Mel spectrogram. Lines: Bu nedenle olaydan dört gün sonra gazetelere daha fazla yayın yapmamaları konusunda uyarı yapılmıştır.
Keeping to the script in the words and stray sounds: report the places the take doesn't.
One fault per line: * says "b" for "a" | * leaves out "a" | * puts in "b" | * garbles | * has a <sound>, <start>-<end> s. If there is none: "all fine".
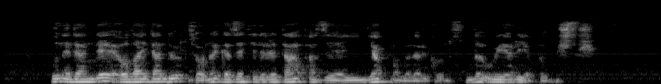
* leaves out "gün"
